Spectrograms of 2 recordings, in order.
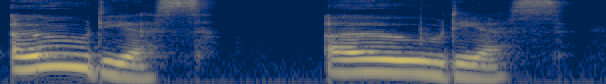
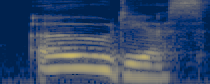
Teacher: There's a big diphthong at the beginning.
